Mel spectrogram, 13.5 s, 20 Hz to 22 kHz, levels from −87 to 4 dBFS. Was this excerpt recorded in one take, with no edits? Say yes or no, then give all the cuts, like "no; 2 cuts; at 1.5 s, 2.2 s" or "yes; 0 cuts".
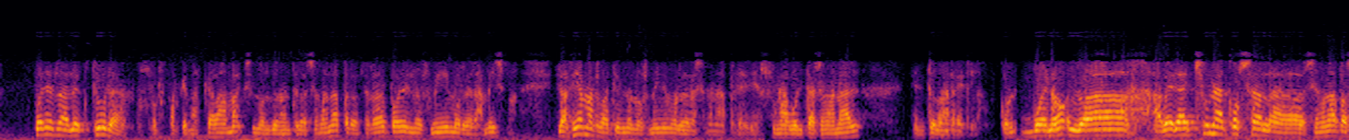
no; 2 cuts; at 1.5 s, 10.1 s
